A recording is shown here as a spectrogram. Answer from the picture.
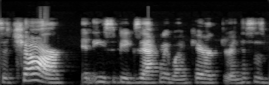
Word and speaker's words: char: error let's look at c-h-a-r now you may hear pronounced care it's short for care and character but programmers pronounced it char and Java is going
